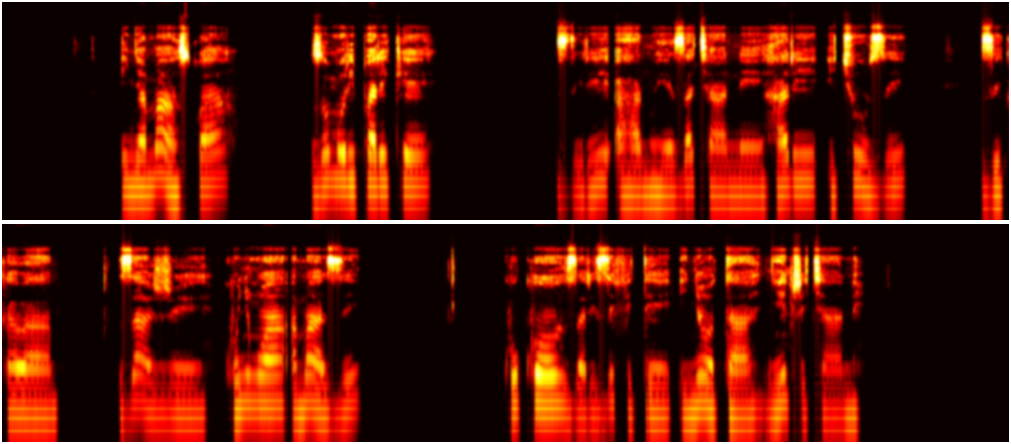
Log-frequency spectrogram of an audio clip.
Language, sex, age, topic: Kinyarwanda, female, 25-35, agriculture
